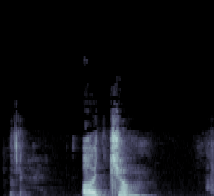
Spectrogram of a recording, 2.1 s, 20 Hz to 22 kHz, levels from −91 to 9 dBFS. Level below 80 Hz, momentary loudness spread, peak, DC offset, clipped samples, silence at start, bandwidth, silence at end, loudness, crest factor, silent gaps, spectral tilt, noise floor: -72 dBFS; 23 LU; -2 dBFS; under 0.1%; under 0.1%; 0.15 s; 10 kHz; 0.75 s; -19 LUFS; 22 dB; none; -1 dB/octave; -73 dBFS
